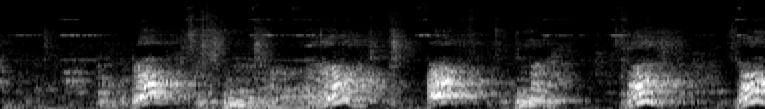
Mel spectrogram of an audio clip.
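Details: German Shepherd named Leo barking at the start of rain; four loud, raspy barks spaced about half a second to a second apart, with soft whining between.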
